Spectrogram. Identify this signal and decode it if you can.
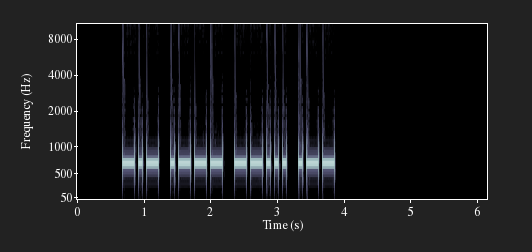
Morse code, heard as a keyed tone, about 20 wpm, 700 Hz. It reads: KJ7W
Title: USA Call Signs - 4 Characters - Repeated 2x - 20wpm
